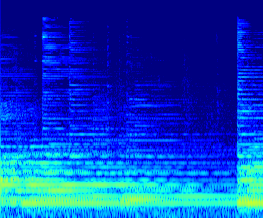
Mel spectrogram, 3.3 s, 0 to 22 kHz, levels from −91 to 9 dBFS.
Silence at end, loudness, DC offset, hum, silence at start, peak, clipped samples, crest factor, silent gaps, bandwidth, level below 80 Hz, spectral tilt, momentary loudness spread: 0 s; -41 LUFS; under 0.1%; none; 0 s; -24 dBFS; under 0.1%; 16 dB; none; 16.5 kHz; -66 dBFS; -6.5 dB/octave; 10 LU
